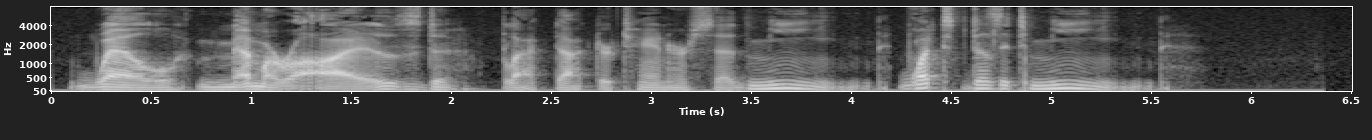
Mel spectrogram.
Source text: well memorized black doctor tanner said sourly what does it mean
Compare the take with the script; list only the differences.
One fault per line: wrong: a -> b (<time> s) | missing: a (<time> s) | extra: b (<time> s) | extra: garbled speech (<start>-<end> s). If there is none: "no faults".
wrong: sourly -> mean (3.5 s)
